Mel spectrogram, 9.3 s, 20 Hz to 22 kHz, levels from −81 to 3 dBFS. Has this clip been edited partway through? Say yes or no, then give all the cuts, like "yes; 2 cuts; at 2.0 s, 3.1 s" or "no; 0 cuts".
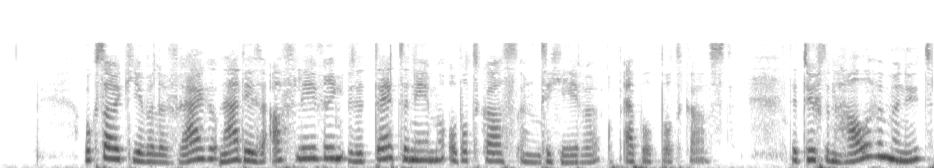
yes; 4 cuts; at 2.2 s, 3.5 s, 4.6 s, 5.4 s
